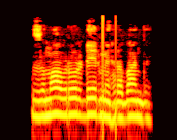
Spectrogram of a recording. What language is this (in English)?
Pashto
